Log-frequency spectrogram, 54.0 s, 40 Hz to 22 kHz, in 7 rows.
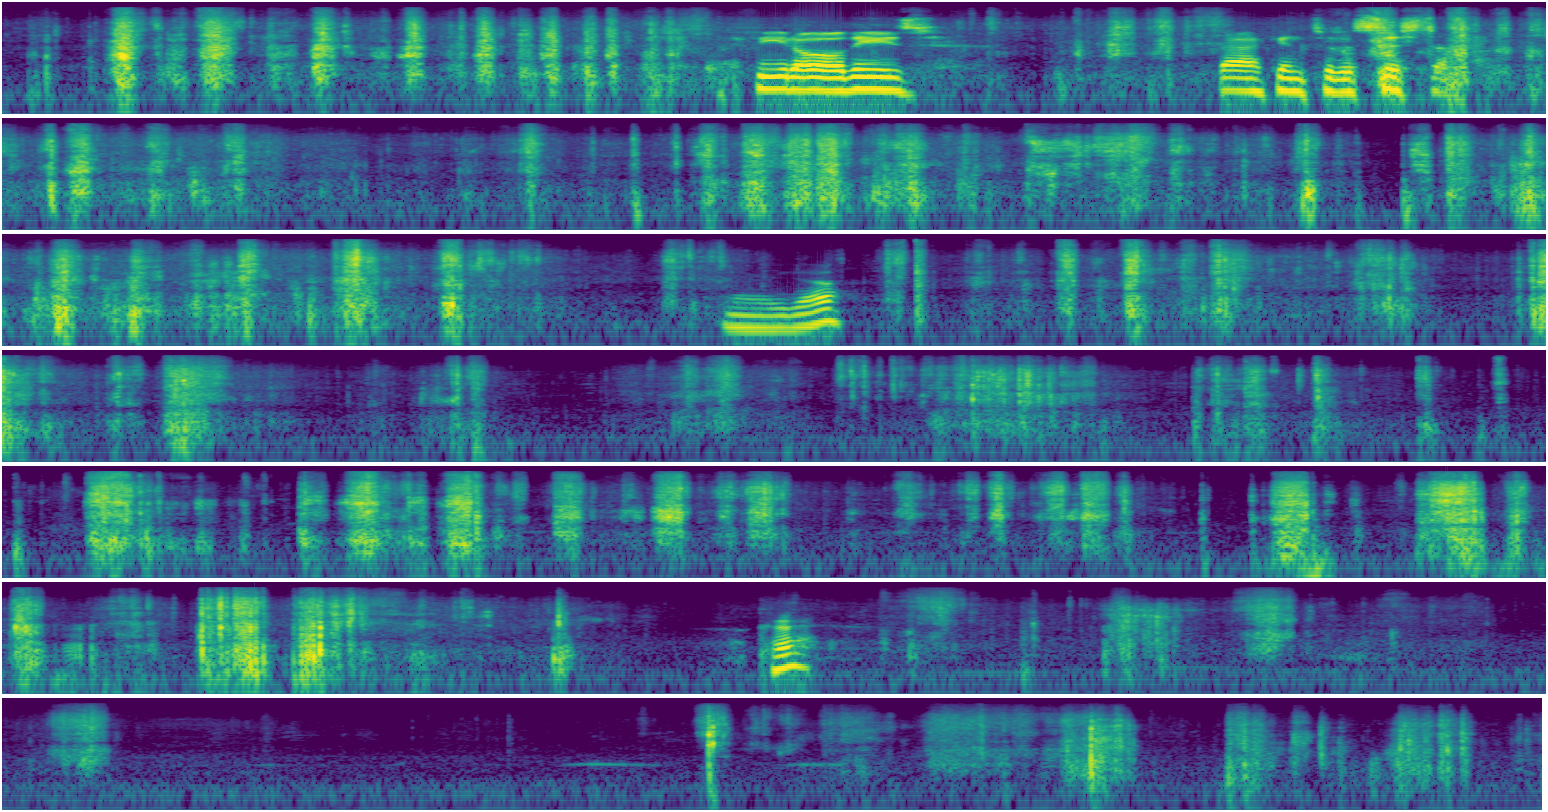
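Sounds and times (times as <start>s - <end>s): blade chopping plant stalks: 0.2s - 3.7s, 5.2s - 9.1s, 10.1s - 18.2s, 19.8s - 24.4s, 26.6s - 41.5s, 49.8s - 50.5s.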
